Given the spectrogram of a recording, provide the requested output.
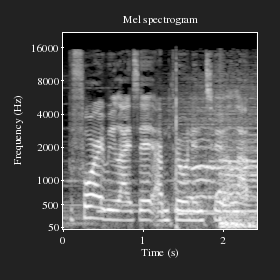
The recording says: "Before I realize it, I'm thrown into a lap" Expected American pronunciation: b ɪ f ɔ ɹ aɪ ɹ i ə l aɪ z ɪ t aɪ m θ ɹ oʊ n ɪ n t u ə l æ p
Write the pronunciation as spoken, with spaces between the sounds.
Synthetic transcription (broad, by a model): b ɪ f ɔ ɹ aɪ ɹ i ə l aɪ z ɪ t aɪ m θ ɹ oʊ n ɪ n t u ə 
